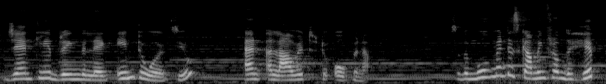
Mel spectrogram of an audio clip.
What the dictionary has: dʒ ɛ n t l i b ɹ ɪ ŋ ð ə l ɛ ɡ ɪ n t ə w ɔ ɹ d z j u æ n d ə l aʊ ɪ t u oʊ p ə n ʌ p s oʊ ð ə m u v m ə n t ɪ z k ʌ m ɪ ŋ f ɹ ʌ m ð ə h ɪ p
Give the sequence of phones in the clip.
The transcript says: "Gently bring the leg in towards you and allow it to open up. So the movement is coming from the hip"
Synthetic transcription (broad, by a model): dʒ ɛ n t l i b ɹ ɪ ŋ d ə l ɛ ɡ ɪ n t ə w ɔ ɹ d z j u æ n d ə l aʊ ɪ t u oʊ p ə n ʌ p s oʊ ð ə m u v m ə n t ɪ z k ʌ m ɪ ŋ f ɹ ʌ m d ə h ɪ p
